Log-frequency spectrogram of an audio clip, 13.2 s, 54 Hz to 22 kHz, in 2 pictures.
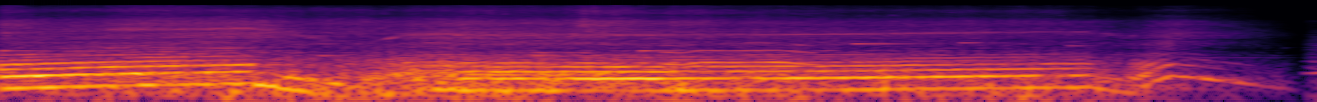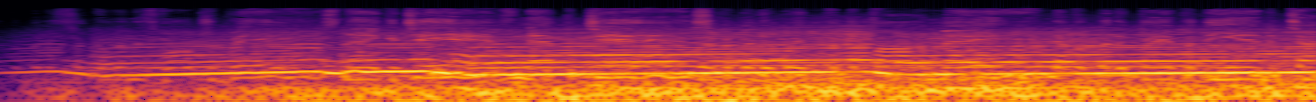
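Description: Kawasaki Z900's inline-four engine accelerating through the gears, its note rising and dropping back at each shift. It fades out about halfway, then returns at highway speed as a higher, steadier engine note, slowly climbing, over a rush of wind.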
